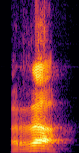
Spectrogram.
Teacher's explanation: तो प्रकंपित वर्ण और लुंठित वर्ण प्रकंपित वर्ण जीहवा के आधार पर आप कहते हो और लुंठित वर्ण वायु के आधार पर कहते हो कि जीहवा कांप रही है इसीलिए प्रकंपित है और वायु लुढ़कते हुए मुंह से बाहर निकल रही है इसीलिए लुंठित है। · ठीक है, कंपन शब्द से बना है प्रकंपित। ऐसा वर्ण जिसका उच्चारण करते समय जिह्वा में कंपन हो, ऐसे वर्ण को कहा जाता है प्रकंपित व्यंजन। · और इसीलिए इसको नाम दिया जाता है लुंठित, क्योंकि जीभ जब कांप रही होती है, र का उच्चारण करके देखो, जिह्वा का सामने वाला भाग बहुत तेजी से वाइब्रेट करेगा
